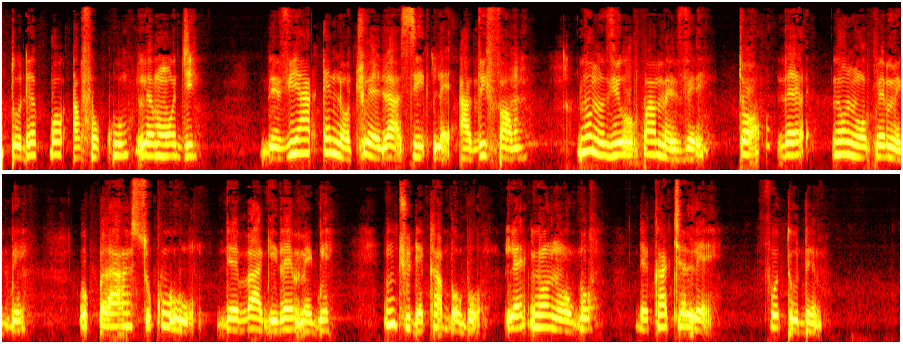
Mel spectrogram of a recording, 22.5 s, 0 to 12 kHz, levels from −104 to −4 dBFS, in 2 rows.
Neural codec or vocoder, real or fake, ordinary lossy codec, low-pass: codec, 24 kHz, 3 kbps, HILCodec; fake; MP3, 48 kbps; 10.8 kHz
